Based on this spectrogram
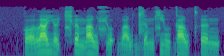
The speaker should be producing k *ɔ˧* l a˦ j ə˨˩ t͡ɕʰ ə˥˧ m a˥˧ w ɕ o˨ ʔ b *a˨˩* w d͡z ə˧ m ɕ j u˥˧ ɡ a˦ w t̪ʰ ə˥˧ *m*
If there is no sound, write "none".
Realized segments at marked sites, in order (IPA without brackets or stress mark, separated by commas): ɔ˧, a˨˩, ŋ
